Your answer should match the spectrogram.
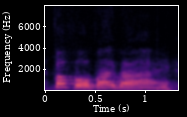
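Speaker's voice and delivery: put-on high, slow little girl voice; toddler goodbye. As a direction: wave goodbye like a small child. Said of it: "she says".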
